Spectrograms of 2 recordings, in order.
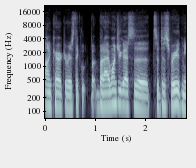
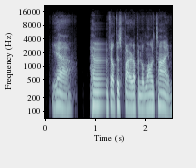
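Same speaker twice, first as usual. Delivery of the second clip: put-on flat voice. Recapping a scene in conversation, imitating Trunks's deadpan delivery. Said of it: "like no interest in the world".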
